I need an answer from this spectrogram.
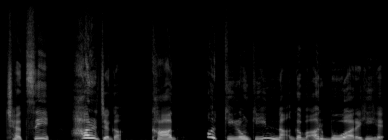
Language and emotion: Urdu, disgusted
